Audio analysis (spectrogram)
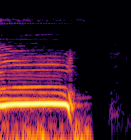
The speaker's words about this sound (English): Is that cows in a field?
